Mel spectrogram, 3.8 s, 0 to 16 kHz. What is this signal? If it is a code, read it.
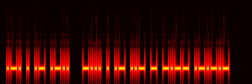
Morse code, heard as a keyed tone, about 40 wpm, 700 Hz. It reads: REAL BEAUTY.
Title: Sentences from Top 1100 Words 40wpm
